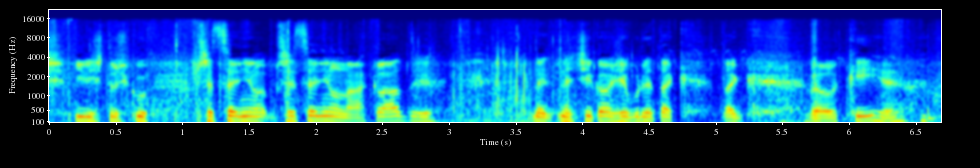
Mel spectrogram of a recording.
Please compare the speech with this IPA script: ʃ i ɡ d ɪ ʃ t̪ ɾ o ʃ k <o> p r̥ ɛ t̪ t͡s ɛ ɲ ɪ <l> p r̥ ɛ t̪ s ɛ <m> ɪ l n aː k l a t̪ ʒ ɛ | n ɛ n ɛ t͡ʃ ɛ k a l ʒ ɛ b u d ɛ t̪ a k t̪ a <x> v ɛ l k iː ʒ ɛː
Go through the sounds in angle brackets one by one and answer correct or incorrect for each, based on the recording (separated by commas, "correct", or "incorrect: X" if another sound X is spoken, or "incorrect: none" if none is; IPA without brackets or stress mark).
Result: incorrect: u, correct, incorrect: ɲ, incorrect: k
